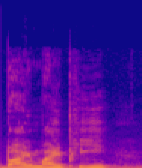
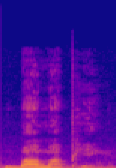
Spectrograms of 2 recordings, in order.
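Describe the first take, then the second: First: The first syllables sound like 'buy my'. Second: The first syllables sound like 'bah-ma'. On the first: The speaker calls it wrong. "if you mispronounce it, it sounds like buy my pee" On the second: The speaker calls it right. "it's bama, ba, bama pee"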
